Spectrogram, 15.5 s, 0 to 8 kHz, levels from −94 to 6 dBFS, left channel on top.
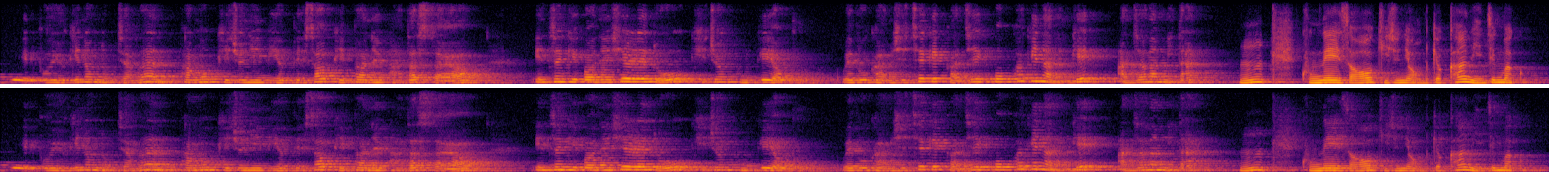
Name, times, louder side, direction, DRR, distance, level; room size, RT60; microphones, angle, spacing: voice 1, 0.1-4.7 5.4-8.1 8.4-10.9 11.2-12.0, left 1 dB, 30° left, -4 dB, 1.3 m, -26 dB
voice 2, 12.4-15.2, left 4 dB, 70° left, 13 dB, 0.4 m, -23 dB
9.5 x 9.1 x 2.8 m, 1.3 s
head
